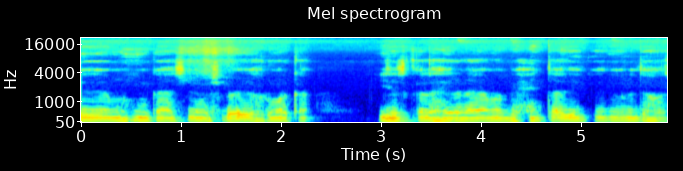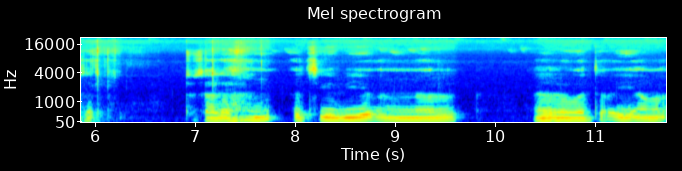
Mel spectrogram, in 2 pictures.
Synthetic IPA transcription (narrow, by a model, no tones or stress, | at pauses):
jɐmʊɦimkʰaːsimɐʃɾuːʕɪjɐɦɔrmɐrkʰɐ | d͡ʒɪsiskʰɐlɐɦɪɾɐnɐjɐmɐbɪħɪnt̪ʰɐːðɛːɡɐd̪ɔwlɐd̪ɐɦɔːsɛ | t̪ʰʊ̥saːlɐɦanɐt̪iɔbɪɔnɔl | lwɐd̪ɔ̰iɐmɐ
